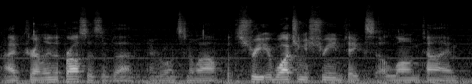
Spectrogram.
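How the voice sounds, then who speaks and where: A man's voice: lowish voice, level tone, fast, a loud crowd. A man giving casual commentary while playing a video game with friends. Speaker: player in a group game playthrough. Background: video game music.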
